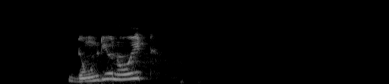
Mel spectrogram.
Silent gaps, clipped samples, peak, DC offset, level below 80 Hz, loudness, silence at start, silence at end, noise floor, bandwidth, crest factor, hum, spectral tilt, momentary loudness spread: none; under 0.1%; -20 dBFS; under 0.1%; -78 dBFS; -34 LUFS; 0.7 s; 2.35 s; -80 dBFS; 7.8 kHz; 20 dB; none; -6 dB/octave; 18 LU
